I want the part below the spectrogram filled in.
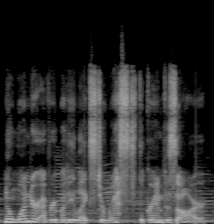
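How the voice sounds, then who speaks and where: A woman's voice: fairly high pitch, fast talker, soft background music, lightly acted. A woman voicing a sweet, polite young lady in a game, speaking with delight. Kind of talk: game cutscene dub.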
